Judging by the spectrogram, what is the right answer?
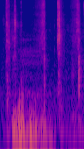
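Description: Playing cards for the deck-building game Heroes of Tenefyr are shuffled back into a deck in a few quick, quiet riffling bursts, close up and brief.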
